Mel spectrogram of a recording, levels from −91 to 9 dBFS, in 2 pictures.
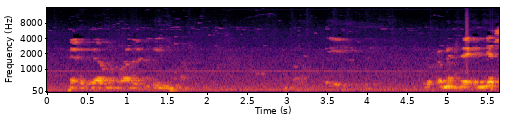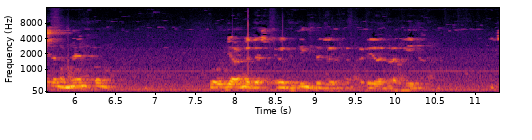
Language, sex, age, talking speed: Spanish, male, 50-69, 105 wpm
